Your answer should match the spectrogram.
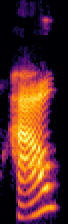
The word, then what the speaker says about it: Hough: I think the author was named like Lauren Howe. Lauren Ho. It's spelled like though tough. Lauren Huff. It's spelled Hough.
